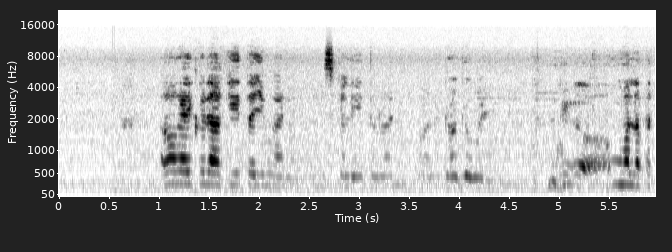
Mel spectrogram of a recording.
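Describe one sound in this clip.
Women laugh and chatter with animation close by.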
